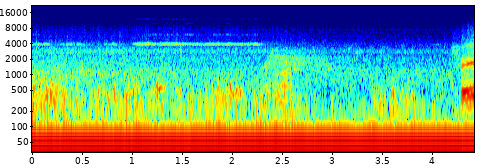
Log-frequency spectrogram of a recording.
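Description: Steady, loud road-traffic noise with a thin, high-pitched squeal heard twice: briefly near the start, then again for over a second around the middle.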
